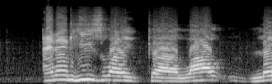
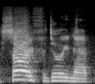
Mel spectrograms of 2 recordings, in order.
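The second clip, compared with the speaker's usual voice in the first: ordinary talk, nothing marked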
